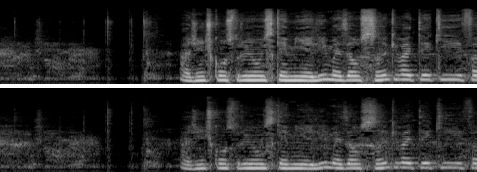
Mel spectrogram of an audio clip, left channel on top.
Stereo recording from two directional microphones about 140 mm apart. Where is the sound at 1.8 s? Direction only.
90° left.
